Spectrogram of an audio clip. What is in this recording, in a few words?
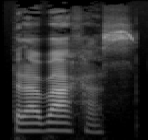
"trabajas", Spanish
